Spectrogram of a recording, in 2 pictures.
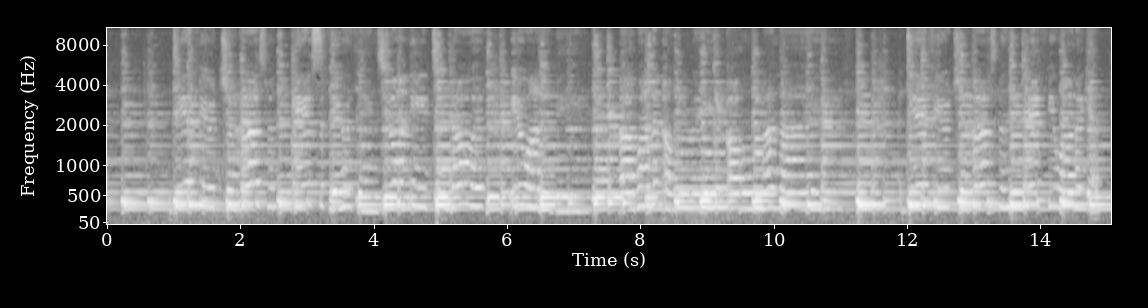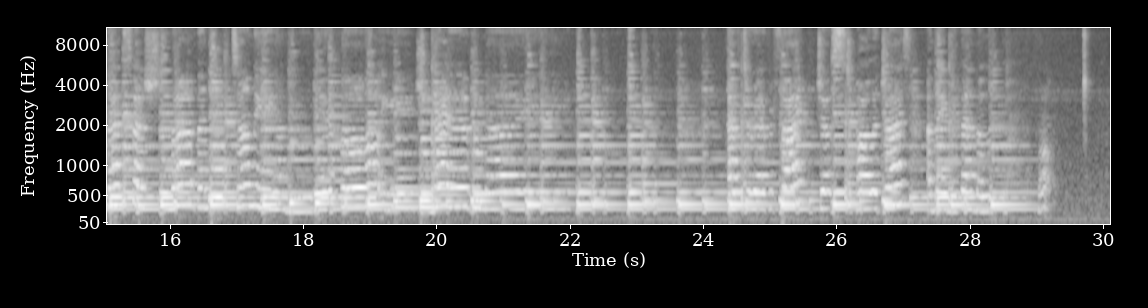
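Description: Ukulele strummed in steady chords, with a female voice singing a melody over it at times. The playing breaks off suddenly about a second before the end, because the performance has gone wrong.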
